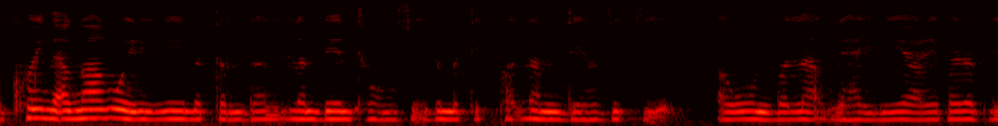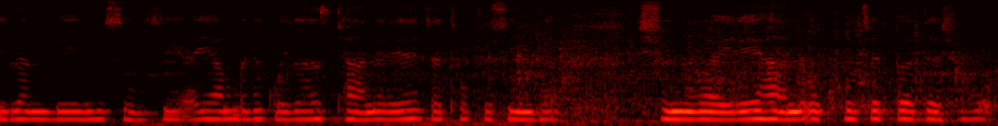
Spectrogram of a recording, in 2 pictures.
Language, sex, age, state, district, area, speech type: Manipuri, female, 60+, Manipur, Ukhrul, rural, spontaneous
